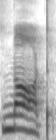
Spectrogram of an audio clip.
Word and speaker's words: knot: So now just try to remind me about this knot. K-N-O-T, knot. It is not knot, it is not. K is silent over here.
